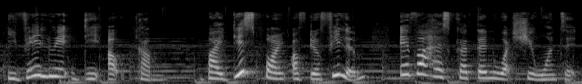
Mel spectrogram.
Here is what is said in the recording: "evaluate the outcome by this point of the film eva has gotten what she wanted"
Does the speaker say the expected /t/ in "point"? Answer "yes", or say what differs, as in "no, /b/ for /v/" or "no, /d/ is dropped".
yes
